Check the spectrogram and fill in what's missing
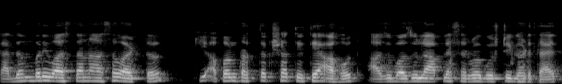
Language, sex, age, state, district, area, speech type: Marathi, male, 18-30, Maharashtra, Raigad, rural, spontaneous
